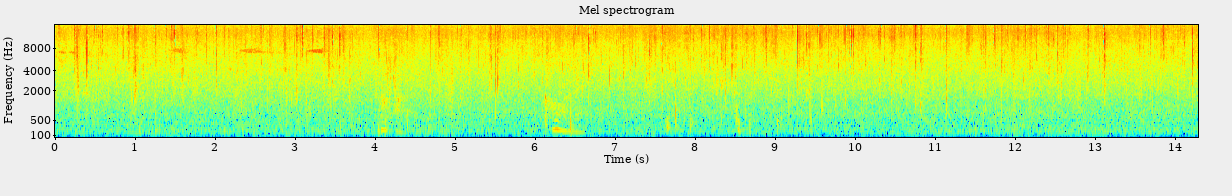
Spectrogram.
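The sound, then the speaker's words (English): Steady December rain dripping and pattering onto surfaces, with scattered individual drops tapping irregularly over a soft continuous wash; no voices, fairly quiet overall. “And the drip, and the roll, and the drip. December rain.”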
